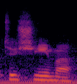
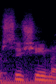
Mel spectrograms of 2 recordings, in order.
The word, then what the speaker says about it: Tsushima: Look at Ghost of Tsushima or Tsushima, excuse me. I keep pronouncing that damn game wrong.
